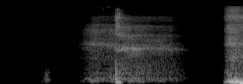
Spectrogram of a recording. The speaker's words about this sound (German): Atme nochmal tiefer ein und aus.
